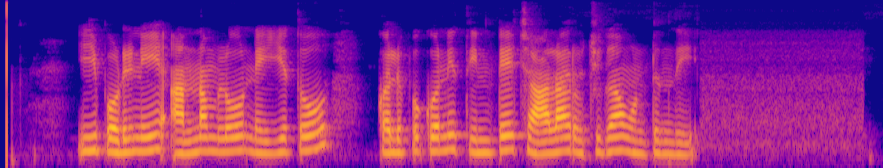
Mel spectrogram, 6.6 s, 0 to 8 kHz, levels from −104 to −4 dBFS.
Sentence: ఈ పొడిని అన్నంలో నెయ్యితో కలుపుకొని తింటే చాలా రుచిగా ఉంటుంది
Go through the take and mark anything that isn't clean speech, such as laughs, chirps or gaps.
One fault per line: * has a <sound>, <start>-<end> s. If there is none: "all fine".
all fine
